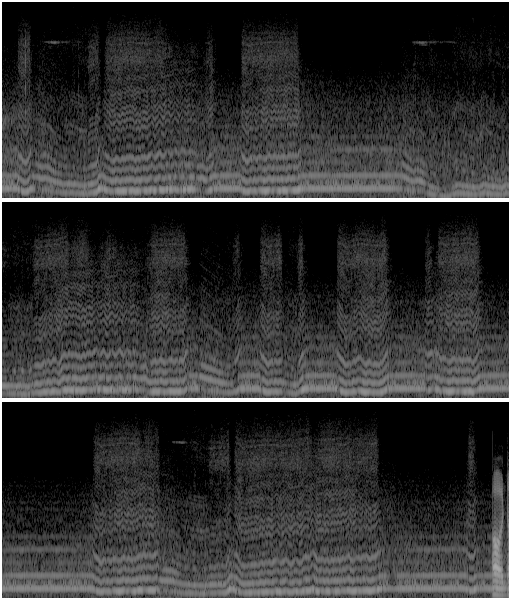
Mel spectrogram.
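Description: Four-stroke dirt bike engines in a racing video game rev and shift continuously, buzzing tones rising and falling as the throttle opens and closes, steady and unbroken throughout.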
